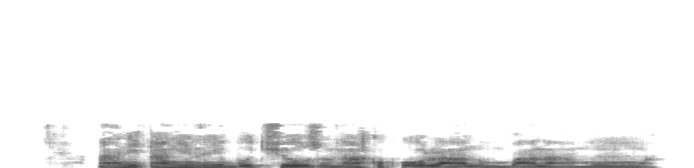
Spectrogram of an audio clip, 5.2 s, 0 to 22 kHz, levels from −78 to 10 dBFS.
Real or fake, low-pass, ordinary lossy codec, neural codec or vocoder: fake; 7.2 kHz; MP3, 24 kbps; codec, 16 kHz, 4 kbps, FreqCodec, smaller model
